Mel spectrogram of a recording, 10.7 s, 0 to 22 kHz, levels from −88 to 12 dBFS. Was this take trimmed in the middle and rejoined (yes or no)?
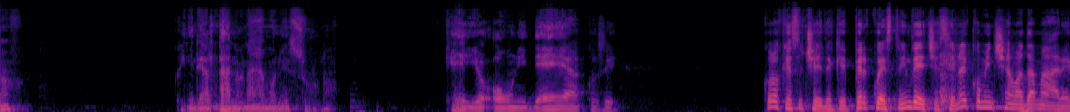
no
